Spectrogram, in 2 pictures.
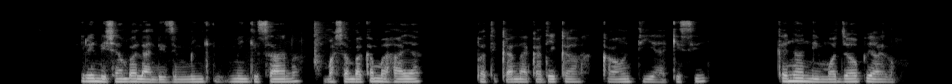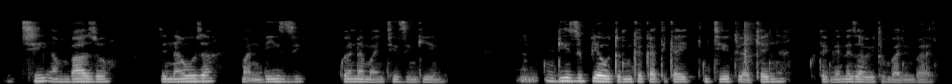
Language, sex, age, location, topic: Swahili, male, 18-24, Nakuru, agriculture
